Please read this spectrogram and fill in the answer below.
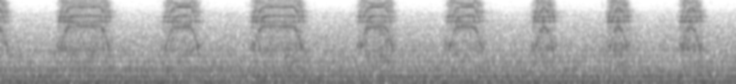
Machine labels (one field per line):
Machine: slide rail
